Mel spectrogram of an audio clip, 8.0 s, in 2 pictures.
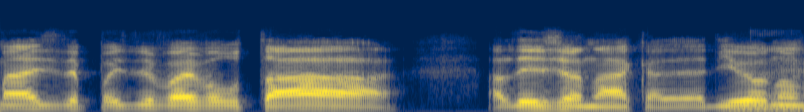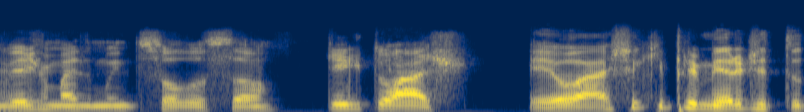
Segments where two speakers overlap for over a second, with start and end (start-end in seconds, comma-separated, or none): none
